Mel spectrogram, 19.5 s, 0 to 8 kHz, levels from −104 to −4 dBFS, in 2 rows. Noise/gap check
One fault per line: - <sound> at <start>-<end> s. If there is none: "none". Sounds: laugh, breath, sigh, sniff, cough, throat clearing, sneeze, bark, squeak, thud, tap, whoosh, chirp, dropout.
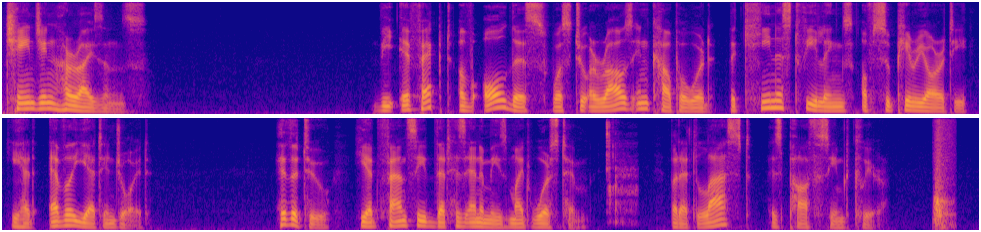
- sigh at 15.8-16.1 s
- whoosh at 19.1-19.3 s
